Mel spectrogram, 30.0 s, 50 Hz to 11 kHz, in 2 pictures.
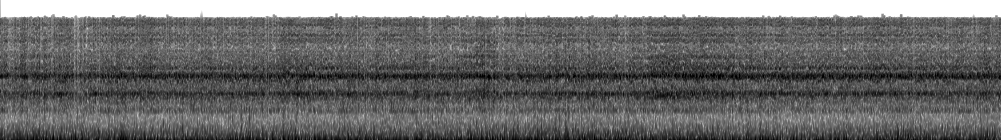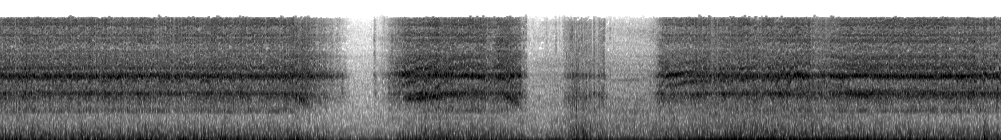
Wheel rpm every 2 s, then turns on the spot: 160, 160, 160, 160, 160, 160, 160, 160, 160, 140, 60, 70, 60, 160, 160.
22-24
